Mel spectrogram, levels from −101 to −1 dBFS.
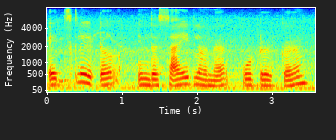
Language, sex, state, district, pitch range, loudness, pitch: Tamil, female, Tamil Nadu, Chennai, 160-185 Hz, -18 LUFS, 170 Hz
